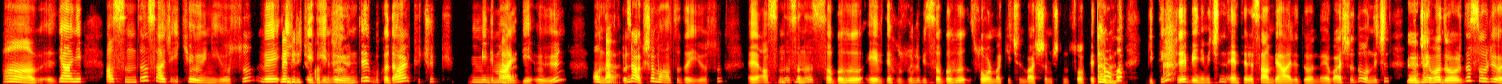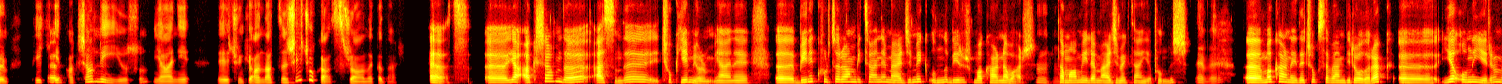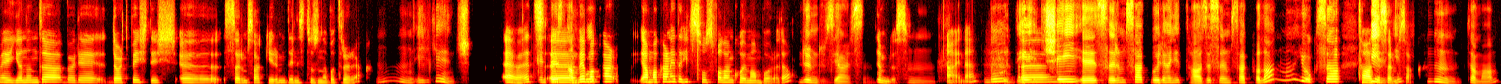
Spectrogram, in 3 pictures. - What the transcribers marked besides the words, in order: other background noise; chuckle; tapping; unintelligible speech
- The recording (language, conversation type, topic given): Turkish, podcast, Evde huzurlu bir sabah yaratmak için neler yaparsın?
